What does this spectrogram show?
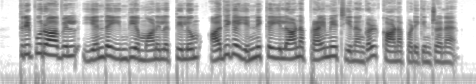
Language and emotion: Tamil, neutral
